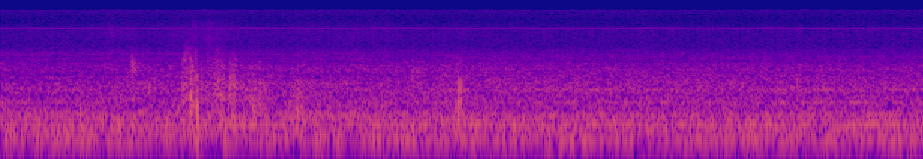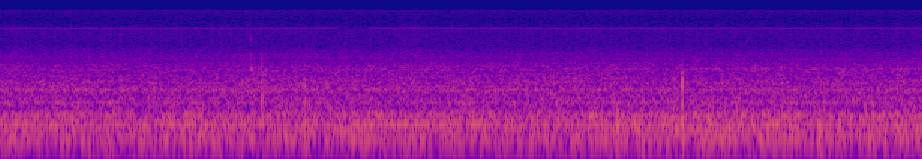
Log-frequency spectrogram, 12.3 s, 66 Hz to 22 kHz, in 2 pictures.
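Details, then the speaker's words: General Electric 12-inch Vortalex 3-speed oscillating fan with new replacement switch, on low speed: steady even rush of air with a faint constant tone, no ticks or rattles; powerful yet quiet. "This is just low speed and I already feel it gust across the room. I really like the low speed on it because it's really powerful and yet very little noise is produced from it."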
